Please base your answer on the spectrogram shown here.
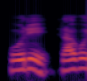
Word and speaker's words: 降り: 다음 어휘의 한자는 내릴 강자이고 일본어로는 오리라고 읽으며 오리는 내리다, 내려오다, 내려가다는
